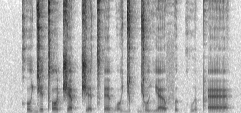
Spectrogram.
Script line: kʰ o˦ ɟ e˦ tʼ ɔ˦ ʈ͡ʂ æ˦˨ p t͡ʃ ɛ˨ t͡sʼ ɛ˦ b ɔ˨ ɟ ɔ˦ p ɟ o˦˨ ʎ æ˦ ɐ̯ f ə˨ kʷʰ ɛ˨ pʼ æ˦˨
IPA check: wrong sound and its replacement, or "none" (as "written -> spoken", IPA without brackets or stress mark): ʈ͡ʂ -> t͡ʃ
